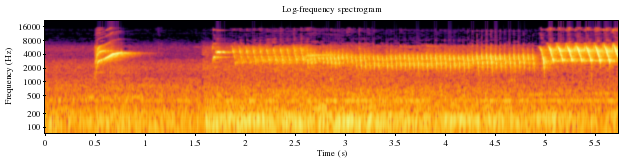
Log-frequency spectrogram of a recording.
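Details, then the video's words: Canary song used as a lure sound to prompt other canaries into lively singing: one rising chirp, then a long fast buzzy trill held steady for about four seconds, ending in a brighter rattling phrase, over faint low background hum. "CUIT CUIT BUNYI PANCINGAN KENARI AGAR GACOR"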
